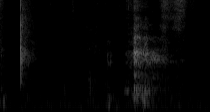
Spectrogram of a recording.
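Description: A single sharp mouth click, then about a second later a short, soft breath drawn in, in a pause between spoken sentences.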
